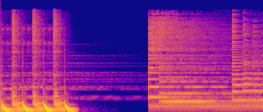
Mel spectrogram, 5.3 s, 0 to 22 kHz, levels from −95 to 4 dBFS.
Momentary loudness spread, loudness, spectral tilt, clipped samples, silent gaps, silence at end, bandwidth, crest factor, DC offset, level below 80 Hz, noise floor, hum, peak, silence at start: 11 LU; -15 LUFS; -5 dB/octave; under 0.1%; none; 0 s; 16.5 kHz; 14 dB; under 0.1%; -18 dBFS; -59 dBFS; none; -2 dBFS; 0 s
